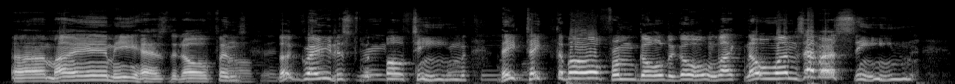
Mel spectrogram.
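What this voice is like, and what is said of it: Hoarse, froggy singing voice. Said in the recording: “My voice is a little off this morning. I'm a little horsey, froggy.”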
